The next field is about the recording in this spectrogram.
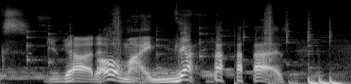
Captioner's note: laughs; upbeat music fades out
